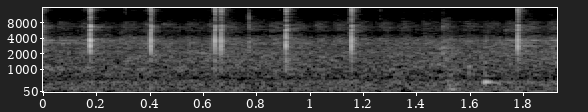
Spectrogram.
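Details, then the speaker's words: Honda City petrol ignition coil bench-tested at home on 12V in the dark with plugs on cylinders 1 and 3; crisp evenly spaced snaps about four a second, a strong spark, so the coil is good. "अंधेरे में करके इसमें current ए रहा है इसका मतलब है एक कोयल है आपका सही है"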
